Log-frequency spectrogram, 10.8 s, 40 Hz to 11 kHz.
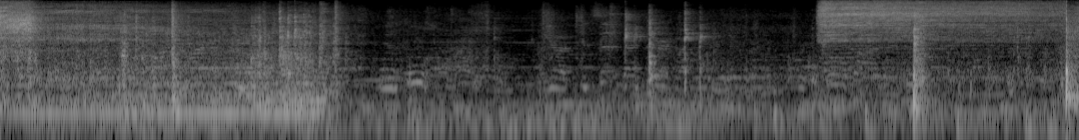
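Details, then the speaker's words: Sharp isolated pops seconds apart over air-line hiss as a new Road 6 tire for a 2022 Yamaha Tracer 9 GT is inflated; the bead snapping over the rim ledge, normal. "What's that popping noise from? It's just the tire popping up on the bead."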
